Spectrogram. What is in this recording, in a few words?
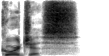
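"gorgeous", English; oxford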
